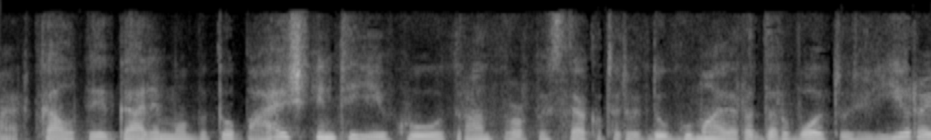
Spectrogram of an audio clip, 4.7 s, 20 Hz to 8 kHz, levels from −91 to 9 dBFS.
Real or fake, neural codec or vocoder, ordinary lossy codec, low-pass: fake; codec, 16 kHz in and 24 kHz out, 0.6 kbps, FocalCodec, streaming, 4096 codes; AAC, 32 kbps; 7.2 kHz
